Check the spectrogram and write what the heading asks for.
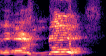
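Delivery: acted-out, high-pitched, judge-style yelling. Retelling how the judge banged his gavel: imitating the judge yelling. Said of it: "and he yelled".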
